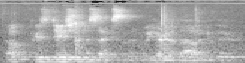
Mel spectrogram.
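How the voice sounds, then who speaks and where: A man moderating a workshop question session, thanking the speaker in a relaxed, courteous way. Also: medium pitch, fast talker, a little hiss or hum. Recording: echoey hall, distant mic.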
